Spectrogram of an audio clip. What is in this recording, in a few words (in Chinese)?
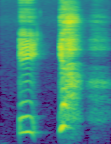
攻击, BattleCry; 南宫五月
